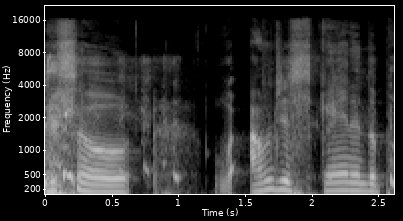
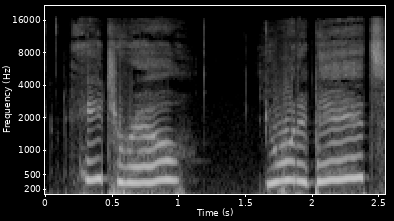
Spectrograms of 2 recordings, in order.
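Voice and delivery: put-on very high girl's voice. Retelling how a girl at a party asked him to dance, imitating her. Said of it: "I'm gonna say it like her".

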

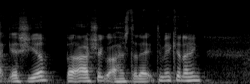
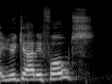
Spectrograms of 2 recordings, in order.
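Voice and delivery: put-on high, young Irish boy's voice with Irish accent; 7 semitones higher than usual. Retelling a soldier's question at a camp gate: imitating a wee irish boy. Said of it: "A wee Irish boy's like".

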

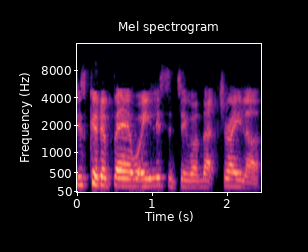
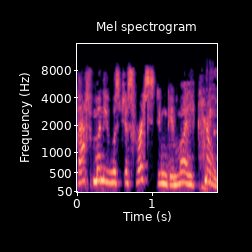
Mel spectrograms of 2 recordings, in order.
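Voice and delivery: put-on Irish accent, pitched up; 6 semitones higher than usual. Reluctantly saying a Father Ted line when asked for an Irish accent: Irish accent. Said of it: "You just say anything in an Irish accent".

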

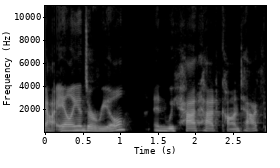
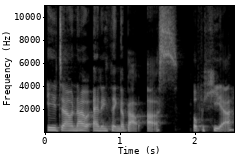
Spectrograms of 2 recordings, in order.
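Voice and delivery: put-on Australian accent. Voicing the police department's reply to americans, in an australian accent. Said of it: "so I sound Australian".

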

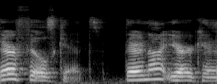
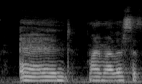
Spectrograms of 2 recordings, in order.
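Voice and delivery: ordinary talk

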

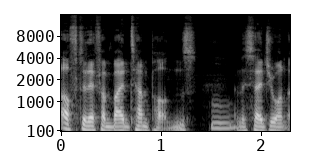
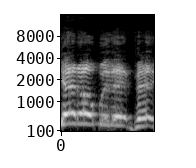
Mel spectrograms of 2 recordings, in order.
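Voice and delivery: put-on high, boozy, drunken yell. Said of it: "drunk men just yelling out things like".

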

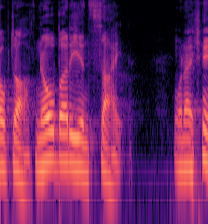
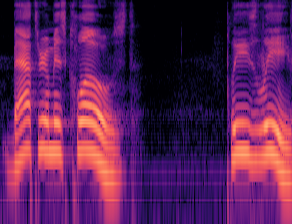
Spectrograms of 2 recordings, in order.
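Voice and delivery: put-on lady voice, mild, high-pitched calling out; 5 semitones higher than usual. Retelling being told to leave a restroom: imitating a lady yelling. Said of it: "I hear a lady yelling".

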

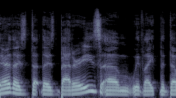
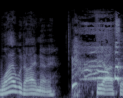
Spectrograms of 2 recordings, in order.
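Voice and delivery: put-on aggressive voice. Retelling a customer's reply at the video store: imitating an aggressive customer. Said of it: "very, like, aggressive".

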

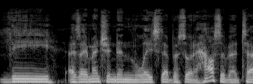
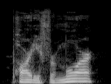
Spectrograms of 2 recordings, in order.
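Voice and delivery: usual speaking voice

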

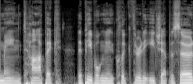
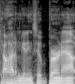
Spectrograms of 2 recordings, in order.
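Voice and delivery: ordinary delivery

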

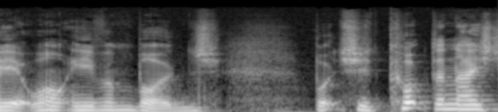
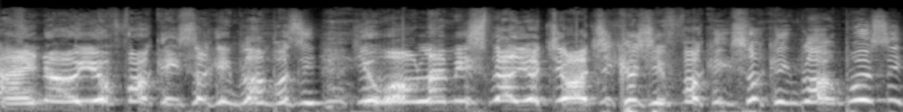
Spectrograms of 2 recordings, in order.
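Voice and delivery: put-on woman's scream, higher; 3 dB louder than usual. Retelling how a woman with a knife chased him: imitating a woman screaming. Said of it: "this crazy woman with a Ginsu knife screaming".

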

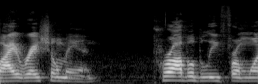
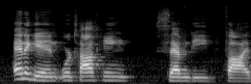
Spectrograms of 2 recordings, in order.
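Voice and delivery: normal talking voice

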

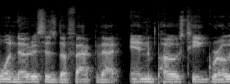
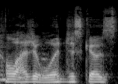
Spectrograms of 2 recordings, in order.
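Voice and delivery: ordinary talk

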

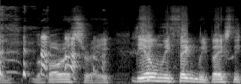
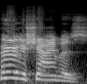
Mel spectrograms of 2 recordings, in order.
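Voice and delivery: put-on very high, annoying know-it-all child voice; 12 semitones higher than usual. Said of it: "the voice".

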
